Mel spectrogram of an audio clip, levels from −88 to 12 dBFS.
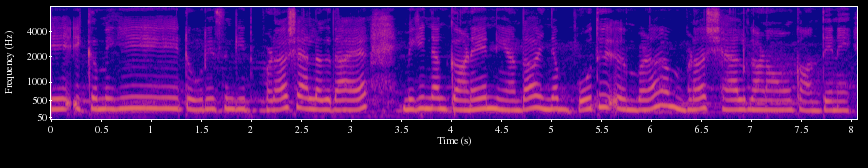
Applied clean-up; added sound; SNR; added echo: none; none; none; none.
